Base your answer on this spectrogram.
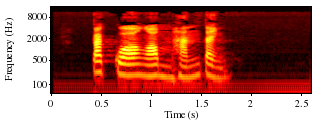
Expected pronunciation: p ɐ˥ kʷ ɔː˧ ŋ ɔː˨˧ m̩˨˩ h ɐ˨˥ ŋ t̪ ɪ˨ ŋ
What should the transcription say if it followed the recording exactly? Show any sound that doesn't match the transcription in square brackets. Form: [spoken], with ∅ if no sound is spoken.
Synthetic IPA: p ɐ˥ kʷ ɔː˧ ŋ ɔː˨˧ m̩˨˩ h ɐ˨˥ [n] t̪ ɪ˨ ŋ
